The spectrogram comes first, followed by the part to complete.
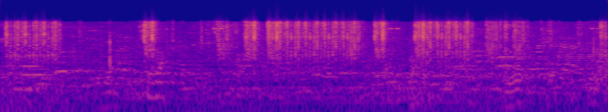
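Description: Camera shutters firing in rapid bursts of clicks: press cameras shooting a posed photo call. The bursts come in several clusters, the longest around the middle.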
